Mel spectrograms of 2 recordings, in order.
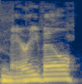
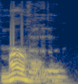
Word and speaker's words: Maryville: Maryville but yeah but he says Maryville and it's like oh no man like that's nobody nobody from around there actually pronounces it it's Marvel right exactly it's funny because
